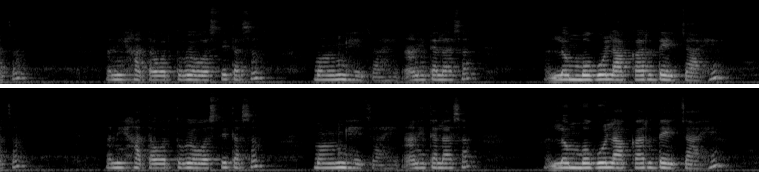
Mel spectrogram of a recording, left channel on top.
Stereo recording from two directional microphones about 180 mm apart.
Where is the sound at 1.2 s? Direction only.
35° right (ahead or behind).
